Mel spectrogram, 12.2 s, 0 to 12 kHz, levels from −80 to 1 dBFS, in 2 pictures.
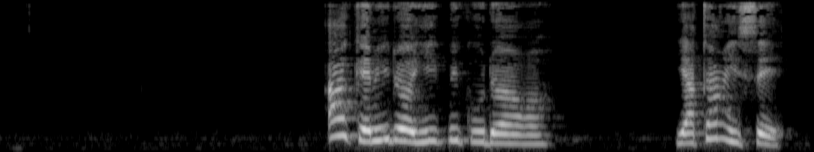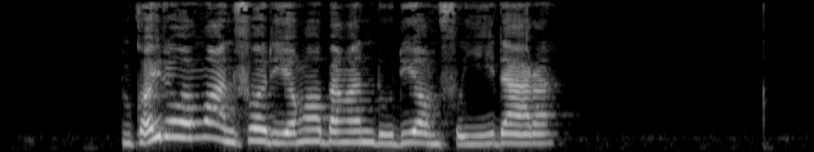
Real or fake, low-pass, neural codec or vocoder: real; 10.8 kHz; none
